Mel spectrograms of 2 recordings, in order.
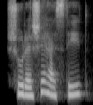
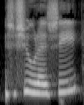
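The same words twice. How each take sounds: First: Said in the usual way. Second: Higher, rising echo of the word, a touch amused; lightly amused echo. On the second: A narrator's reading. Roksana echoes the rebel label put to her, lightly amused. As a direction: toss the word back as an amused question. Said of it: "رکسانا خندید".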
